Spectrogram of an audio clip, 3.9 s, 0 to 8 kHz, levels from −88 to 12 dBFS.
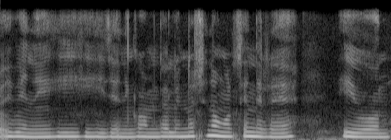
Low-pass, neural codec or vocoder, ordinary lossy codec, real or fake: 7.2 kHz; none; none; real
